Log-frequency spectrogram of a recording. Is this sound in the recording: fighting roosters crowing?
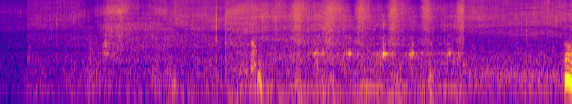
no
